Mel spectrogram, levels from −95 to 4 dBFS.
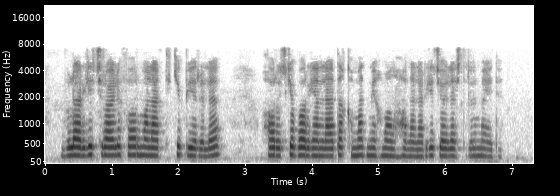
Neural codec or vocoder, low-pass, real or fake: none; 7.2 kHz; real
